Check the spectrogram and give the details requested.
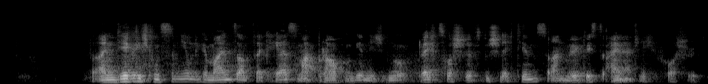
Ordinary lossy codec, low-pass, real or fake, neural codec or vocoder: none; 7.2 kHz; fake; codec, 16 kHz, 1 kbps, X-Codec, HuBERT features, trained on LibriSpeech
